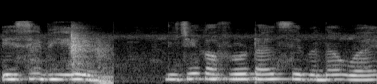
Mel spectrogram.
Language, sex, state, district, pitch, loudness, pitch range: Hindi, female, Arunachal Pradesh, Papum Pare, 235 Hz, -15 LUFS, 225-240 Hz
